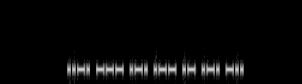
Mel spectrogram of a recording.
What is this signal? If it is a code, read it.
Morse code, heard as a keyed tone, about 51 wpm, 700 Hz. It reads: FORWARD
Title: Sentences from Top 1300 Words - New Word Drill Alt - 50wpm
